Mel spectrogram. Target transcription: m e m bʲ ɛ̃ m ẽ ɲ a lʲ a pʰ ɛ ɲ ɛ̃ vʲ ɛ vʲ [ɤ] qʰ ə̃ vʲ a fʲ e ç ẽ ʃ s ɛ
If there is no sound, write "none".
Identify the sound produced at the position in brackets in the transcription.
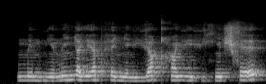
ɤ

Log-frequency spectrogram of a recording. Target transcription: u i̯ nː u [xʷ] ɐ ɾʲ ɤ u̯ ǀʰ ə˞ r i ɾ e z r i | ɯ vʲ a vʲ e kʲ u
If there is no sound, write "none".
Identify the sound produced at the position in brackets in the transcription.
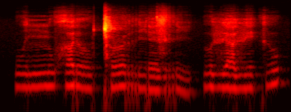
x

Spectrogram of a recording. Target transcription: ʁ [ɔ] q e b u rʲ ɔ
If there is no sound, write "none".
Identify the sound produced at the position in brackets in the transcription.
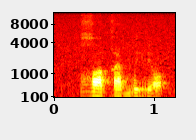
ɔ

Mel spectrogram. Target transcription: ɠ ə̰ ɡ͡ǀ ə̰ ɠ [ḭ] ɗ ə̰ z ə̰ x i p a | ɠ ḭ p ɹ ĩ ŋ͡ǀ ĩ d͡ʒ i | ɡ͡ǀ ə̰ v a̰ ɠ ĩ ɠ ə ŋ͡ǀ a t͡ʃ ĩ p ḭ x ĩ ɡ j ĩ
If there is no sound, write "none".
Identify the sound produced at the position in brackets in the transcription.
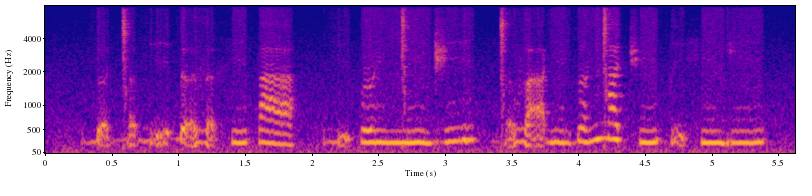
ḭ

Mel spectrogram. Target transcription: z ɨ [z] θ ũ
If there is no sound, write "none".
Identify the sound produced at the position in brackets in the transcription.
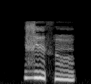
none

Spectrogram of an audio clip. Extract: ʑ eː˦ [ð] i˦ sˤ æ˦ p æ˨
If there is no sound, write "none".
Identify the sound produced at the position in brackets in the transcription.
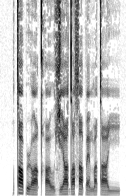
dˤ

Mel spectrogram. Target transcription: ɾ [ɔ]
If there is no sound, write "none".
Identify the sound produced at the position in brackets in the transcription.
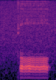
o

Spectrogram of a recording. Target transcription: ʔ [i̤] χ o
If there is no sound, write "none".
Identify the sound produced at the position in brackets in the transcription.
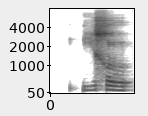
i̤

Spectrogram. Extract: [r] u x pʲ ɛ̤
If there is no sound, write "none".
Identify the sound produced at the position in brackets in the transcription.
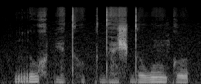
r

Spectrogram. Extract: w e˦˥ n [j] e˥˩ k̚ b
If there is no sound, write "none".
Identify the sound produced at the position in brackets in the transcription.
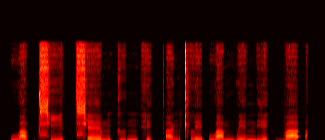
j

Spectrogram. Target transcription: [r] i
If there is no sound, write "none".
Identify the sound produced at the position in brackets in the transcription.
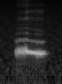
r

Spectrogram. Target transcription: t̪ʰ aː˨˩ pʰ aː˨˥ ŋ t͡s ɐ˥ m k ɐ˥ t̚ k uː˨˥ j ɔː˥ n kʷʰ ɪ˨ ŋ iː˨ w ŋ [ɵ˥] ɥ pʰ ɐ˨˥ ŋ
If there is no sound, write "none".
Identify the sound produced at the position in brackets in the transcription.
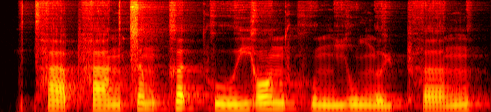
ɵ˨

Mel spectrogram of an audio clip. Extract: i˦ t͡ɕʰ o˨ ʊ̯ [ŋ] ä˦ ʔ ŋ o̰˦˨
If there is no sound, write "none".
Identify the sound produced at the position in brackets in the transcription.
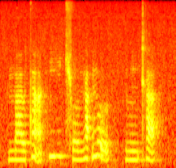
ŋ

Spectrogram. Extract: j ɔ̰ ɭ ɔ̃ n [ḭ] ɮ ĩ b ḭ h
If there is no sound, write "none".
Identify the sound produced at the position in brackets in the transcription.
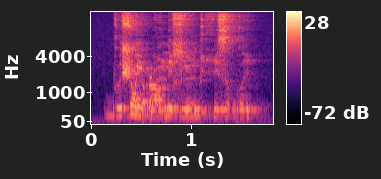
i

